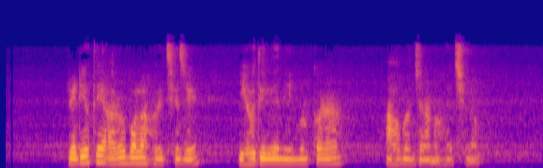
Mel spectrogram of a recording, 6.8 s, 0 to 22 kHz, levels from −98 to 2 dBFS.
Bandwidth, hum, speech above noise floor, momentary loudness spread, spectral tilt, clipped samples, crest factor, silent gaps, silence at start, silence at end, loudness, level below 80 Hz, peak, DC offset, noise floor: 8 kHz; none; 31 dB; 10 LU; -5.5 dB/octave; under 0.1%; 18 dB; none; 0.85 s; 0.75 s; -25 LUFS; -74 dBFS; -6 dBFS; under 0.1%; -55 dBFS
